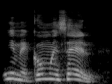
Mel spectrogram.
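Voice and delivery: man teasing his silent partner, high and loud; teasing banter. Retold or imitated.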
